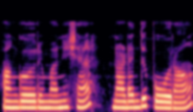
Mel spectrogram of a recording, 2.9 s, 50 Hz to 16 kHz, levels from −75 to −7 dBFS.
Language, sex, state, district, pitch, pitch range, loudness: Tamil, female, Tamil Nadu, Nilgiris, 205 Hz, 200-215 Hz, -13 LUFS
